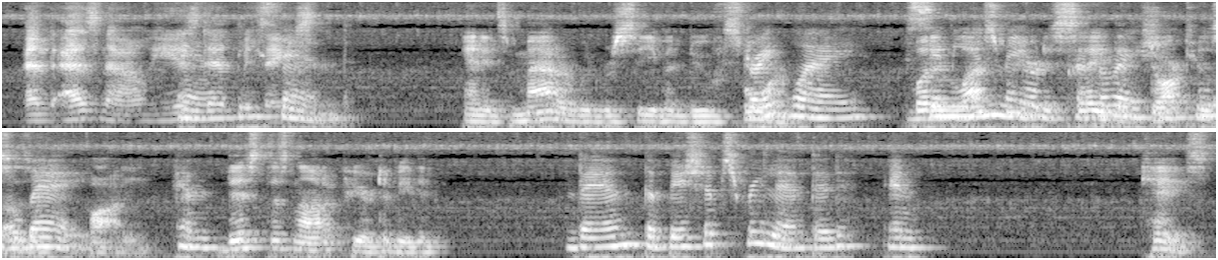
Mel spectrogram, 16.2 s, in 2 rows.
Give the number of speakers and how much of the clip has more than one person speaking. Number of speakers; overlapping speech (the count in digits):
3, about 30%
